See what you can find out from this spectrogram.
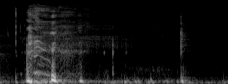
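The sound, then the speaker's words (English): A wine bottle is opened while its crumbling cork is worked loose: a short, rasping, creaking burst, then a few scattered faint clicks and scrapes with quiet gaps between. “Thank God we said wine opening. Oh, Jesus, that cork is destroyed.”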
